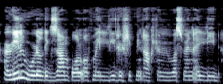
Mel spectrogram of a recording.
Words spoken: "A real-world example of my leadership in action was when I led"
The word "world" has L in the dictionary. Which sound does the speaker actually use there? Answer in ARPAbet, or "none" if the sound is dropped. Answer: L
